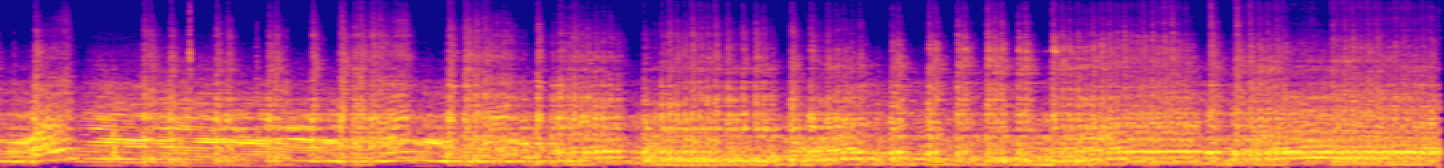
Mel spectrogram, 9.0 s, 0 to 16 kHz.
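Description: DKW 1000's two-stroke three-cylinder engine running and being revved, heard from inside the cabin; its pitch falls over the first second or two, then it runs fairly steadily.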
